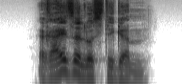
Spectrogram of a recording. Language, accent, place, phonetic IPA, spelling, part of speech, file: German, Germany, Berlin, [ˈʁaɪ̯zəˌlʊstɪɡəm], reiselustigem, adjective, De-reiselustigem.ogg
- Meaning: strong dative masculine/neuter singular of reiselustig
